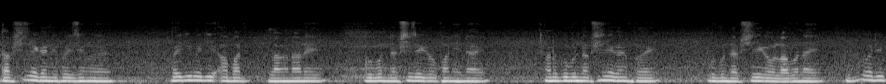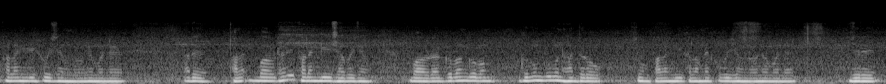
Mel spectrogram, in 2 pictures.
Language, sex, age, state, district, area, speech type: Bodo, male, 30-45, Assam, Chirang, rural, spontaneous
